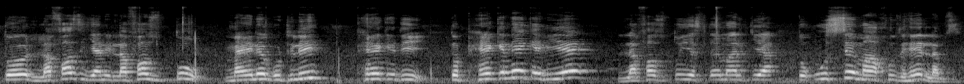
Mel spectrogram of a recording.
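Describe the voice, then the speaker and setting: A man teaching a religious grammar lesson. He talks slowly, repeats the key terms and keeps asking his students questions. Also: high voice, animated, slight background noise. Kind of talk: classroom lesson on Arabic grammar.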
